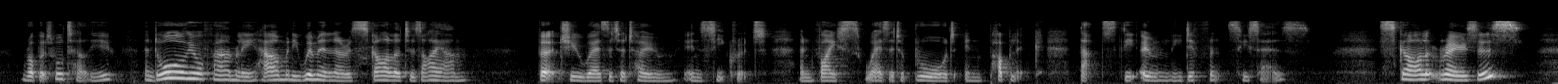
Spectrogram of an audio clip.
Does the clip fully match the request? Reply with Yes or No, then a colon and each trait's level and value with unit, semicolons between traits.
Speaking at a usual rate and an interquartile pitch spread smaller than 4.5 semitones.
Yes: average, 150 wpm; average, 4.0 semitones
